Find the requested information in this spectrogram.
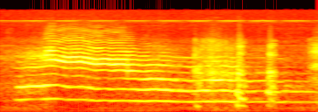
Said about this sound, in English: It's the cat. She's back.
